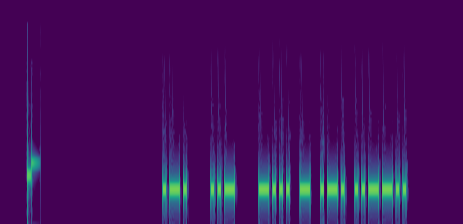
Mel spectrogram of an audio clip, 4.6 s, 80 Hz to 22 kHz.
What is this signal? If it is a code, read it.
Morse code, heard as a keyed tone, about 34 wpm, 700 Hz. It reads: R U BTR?
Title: Sentences from Top 400 Words and Abbreviations 35wpm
